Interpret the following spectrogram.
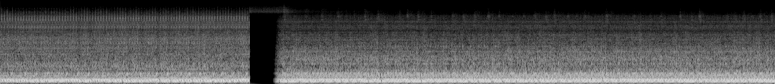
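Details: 1968 Yamaha YAS1C 125 two-stroke twin after carb sync and timing work, air screw set to 1 3/4, both exhausts warming: steady even idle burble with a brief dropout, sounds balanced, normal idle.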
